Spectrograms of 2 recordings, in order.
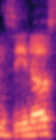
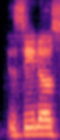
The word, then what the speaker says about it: Zenos: Sometimes when I was searching Final Fantasy 14 Xenos, the first thing that got recommended is Xenos Juicy.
